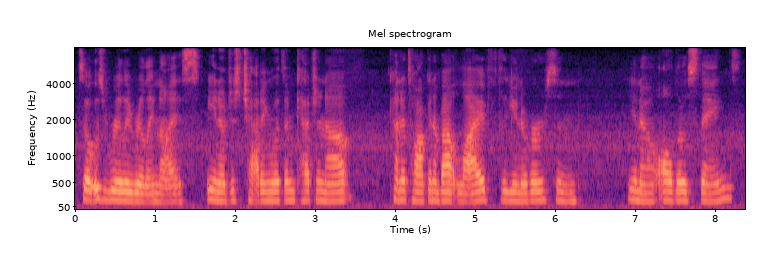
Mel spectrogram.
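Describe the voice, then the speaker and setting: A woman with a raspy voice doing her makeup and chatting casually, tired, rambling and swearing freely. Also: on the low side, flat delivery, moderate pace, darkish tone, slight background noise. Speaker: makeup vlogger.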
